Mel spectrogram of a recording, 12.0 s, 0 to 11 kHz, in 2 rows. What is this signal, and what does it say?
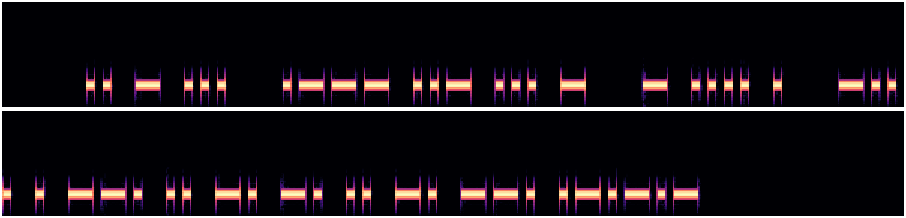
Morse code, heard as a keyed tone, about 22 wpm, 700 Hz. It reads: ITS JUST THE BEGINNING.
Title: Sentences from Top 1000 Words - Review Part 5 - 22wpm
